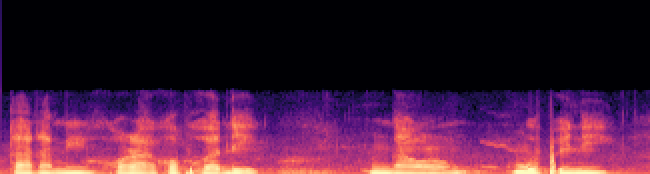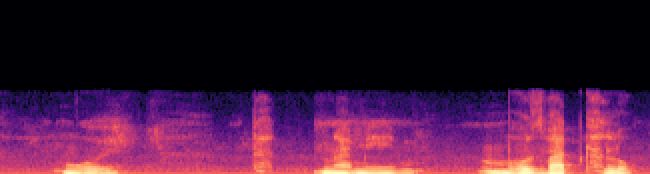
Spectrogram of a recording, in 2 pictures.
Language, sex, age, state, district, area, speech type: Assamese, female, 30-45, Assam, Majuli, urban, spontaneous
